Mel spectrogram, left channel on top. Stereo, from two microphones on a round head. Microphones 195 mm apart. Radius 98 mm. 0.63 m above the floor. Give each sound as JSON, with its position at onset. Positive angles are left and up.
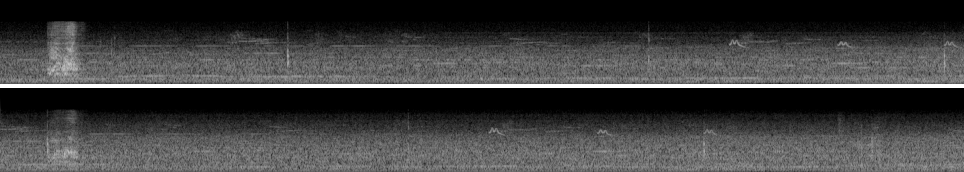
{"t": 0.5, "sound": "a zipper", "side_deg": 70, "distance_m": 0.7}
